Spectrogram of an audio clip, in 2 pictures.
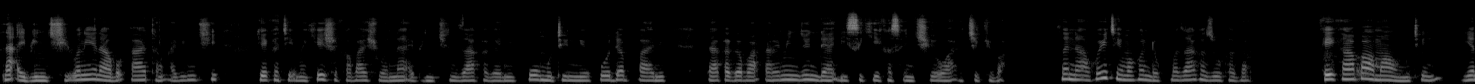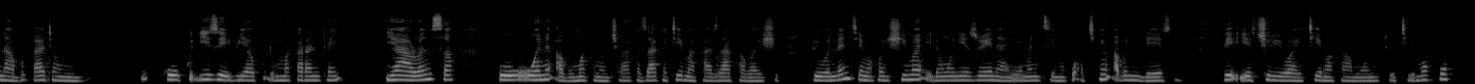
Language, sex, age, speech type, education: Hausa, female, 30-45, spontaneous, primary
